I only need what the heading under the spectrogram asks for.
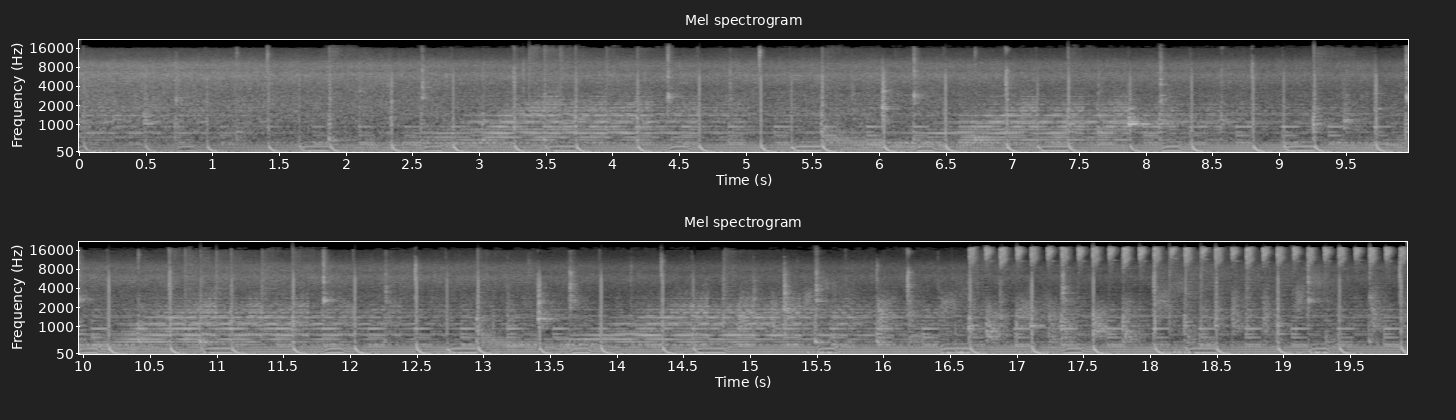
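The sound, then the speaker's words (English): Dense, steady roar of heavy rain pouring down during a storm shower, loud, a continuous wash of hissing noise with no pauses or voices. “And well, rain is pouring down.”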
